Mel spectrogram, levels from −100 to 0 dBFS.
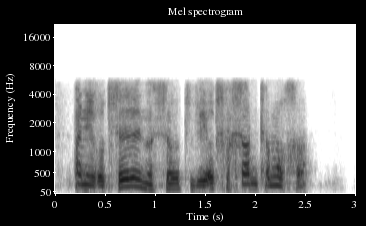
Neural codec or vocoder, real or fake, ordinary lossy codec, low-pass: codec, 44.1 kHz, 1.7 kbps, Pupu-Codec; fake; Opus, 16 kbps; 5.4 kHz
